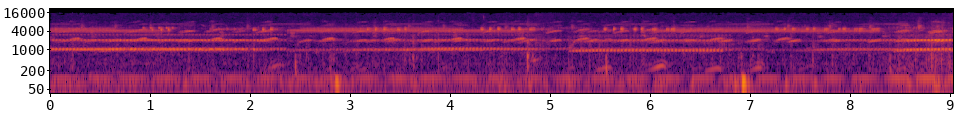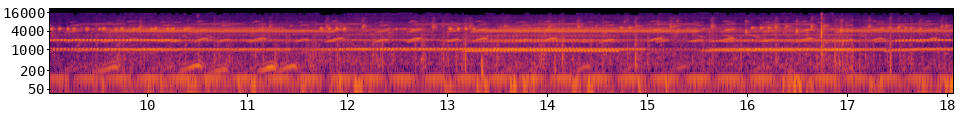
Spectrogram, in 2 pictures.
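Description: A dense chorus of several frog species calling together. The loudest is a long, steady whirring trill, the call of the banded rubber frog, repeated over and over, with shorter rising calls from other frogs underneath. The chorus grows louder about halfway through.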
